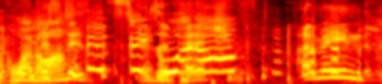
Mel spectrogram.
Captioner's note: laughs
